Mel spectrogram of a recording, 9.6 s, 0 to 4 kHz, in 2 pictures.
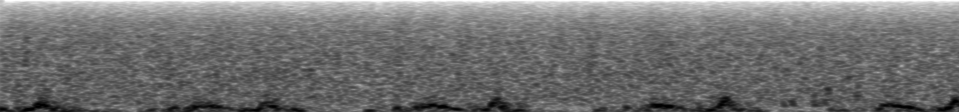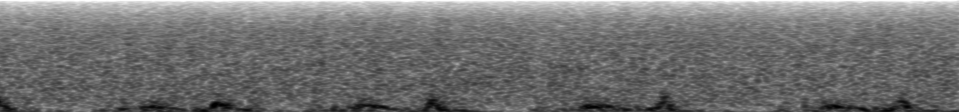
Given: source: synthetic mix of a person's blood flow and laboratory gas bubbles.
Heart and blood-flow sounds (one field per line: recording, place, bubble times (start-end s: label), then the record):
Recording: Doppler ultrasound of blood flow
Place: precordium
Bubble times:
3.89-4.16 s: bubbles
4.25-4.33 s: bubbles
From the record:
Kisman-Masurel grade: 211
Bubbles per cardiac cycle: several, 3 to 8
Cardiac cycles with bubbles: 1 to 10%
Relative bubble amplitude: barely perceptible (0.100 to 0.250)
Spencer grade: 1 (occasional bubble signal discernible with the cardiac motion signal, with majority of cardiac periods free of bubbles)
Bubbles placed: only in the low amplitude regions of the cardiac cycle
